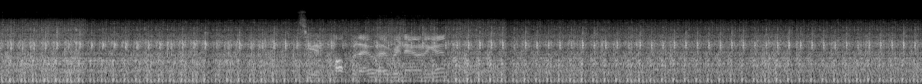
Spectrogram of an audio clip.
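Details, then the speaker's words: Circa-1950s Massey Ferguson 35 three-cylinder diesel with a leaking fuel pump, idling: steady chatter with an occasional stumble as one cylinder drops out, with smoke. Intermittent misfire on the same cylinder even after swapping injectors; cause not confirmed. "I'll let you hear when it starts it start to sounds like it's misir which I think it is"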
